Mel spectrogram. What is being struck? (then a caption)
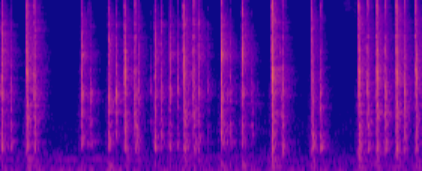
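Plastic computer keyboard. Both hands type with their fingertips on a beige plastic retro computer keyboard with hollow key mechanisms, resting on an office desk. Quick bursts of bright, clacky keystrokes come in short runs separated by brief pauses. Each tap cuts off almost instantly, with hardly any low end.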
